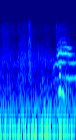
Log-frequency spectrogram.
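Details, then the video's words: Fluffy calico cat meowing with a cute voice on seeing a person; one short, clear, tonal meow near the end rises slightly then levels off, over a quiet low rumble of background noise. "Beautiful fluffy cat started meowing with its cute voice when it saw me"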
